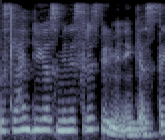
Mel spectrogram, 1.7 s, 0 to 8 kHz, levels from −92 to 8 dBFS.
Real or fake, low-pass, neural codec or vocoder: real; 7.2 kHz; none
